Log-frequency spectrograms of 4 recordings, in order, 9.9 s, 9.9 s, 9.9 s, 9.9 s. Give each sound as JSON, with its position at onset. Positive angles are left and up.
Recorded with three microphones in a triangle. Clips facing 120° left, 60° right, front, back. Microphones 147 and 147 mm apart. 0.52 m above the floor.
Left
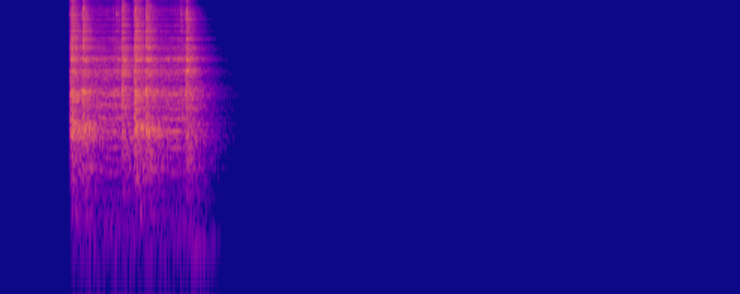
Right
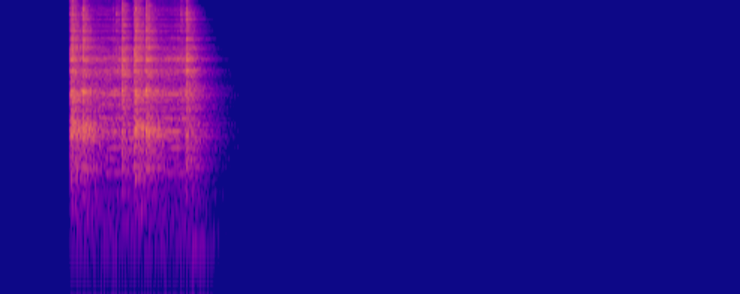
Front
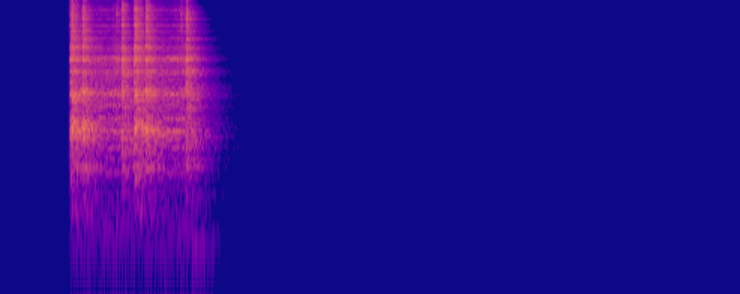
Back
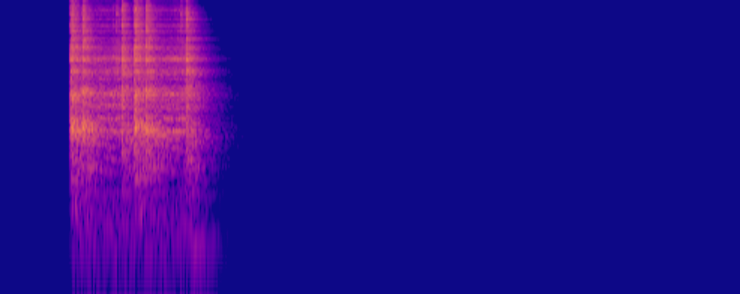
{"t": 0.9, "sound": "a camera shutter", "azimuth_deg": -45, "distance_m": 0.8}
